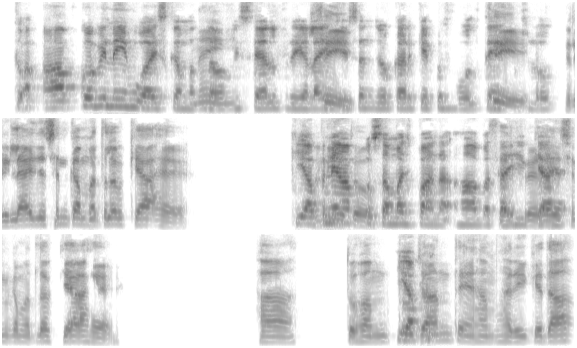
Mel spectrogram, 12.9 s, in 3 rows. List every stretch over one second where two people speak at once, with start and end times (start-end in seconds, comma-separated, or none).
none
